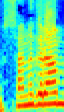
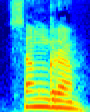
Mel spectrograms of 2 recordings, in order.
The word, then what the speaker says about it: संग्राम: तो इसके स्थान पे आया ना संग्राम, न थोड़े बोल, सनग्राम थोड़े ही बोल रहे हो आप संग्राम बोल रहे हो।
